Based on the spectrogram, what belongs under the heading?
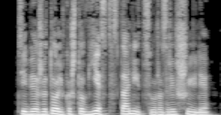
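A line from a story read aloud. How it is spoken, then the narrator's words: Grumbling. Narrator (Russian): проворчал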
